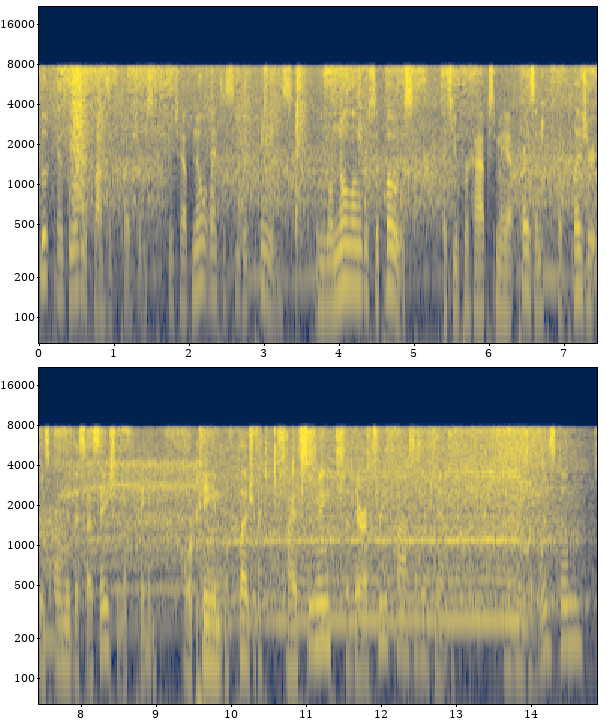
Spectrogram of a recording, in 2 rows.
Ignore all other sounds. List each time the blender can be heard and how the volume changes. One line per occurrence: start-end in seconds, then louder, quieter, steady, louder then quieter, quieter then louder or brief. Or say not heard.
0.0-14.8 louder.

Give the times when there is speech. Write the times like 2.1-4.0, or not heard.
0.0-14.7.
